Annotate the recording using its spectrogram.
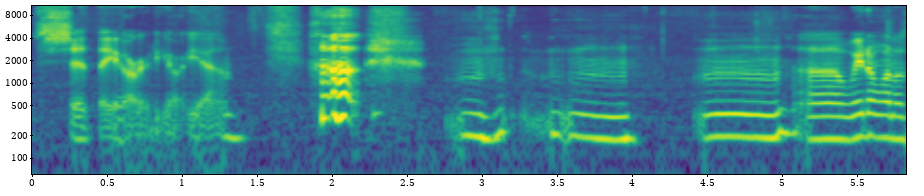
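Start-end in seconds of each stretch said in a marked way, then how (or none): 0.0-1.3 whispered aside. Real, not acted. Muttered aside about the war. 1.3-2.8 awkward laugh. Real, not acted. Laughs off war talk.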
